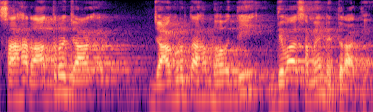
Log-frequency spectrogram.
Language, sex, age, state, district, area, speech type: Sanskrit, male, 30-45, Andhra Pradesh, Guntur, urban, spontaneous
